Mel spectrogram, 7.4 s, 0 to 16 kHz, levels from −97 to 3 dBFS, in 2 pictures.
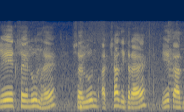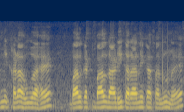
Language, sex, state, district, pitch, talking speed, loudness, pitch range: Hindi, male, Maharashtra, Mumbai Suburban, 170 Hz, 185 wpm, -16 LUFS, 160-195 Hz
